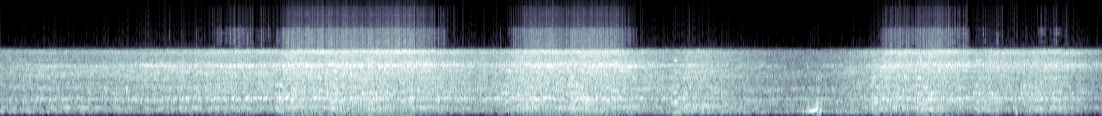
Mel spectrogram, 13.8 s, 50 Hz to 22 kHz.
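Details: Toyota 2JZ-GTE turbo six idling unevenly, its loping beat swelling and sagging, overfueling; later solved by servicing and flow-matching injectors, replacing the O2 sensor and bad spark plugs.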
